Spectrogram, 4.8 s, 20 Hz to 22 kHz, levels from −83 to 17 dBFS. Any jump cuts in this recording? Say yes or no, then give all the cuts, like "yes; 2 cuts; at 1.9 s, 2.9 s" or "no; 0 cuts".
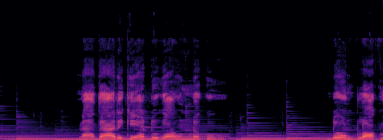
yes; 1 cut; at 1.0 s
